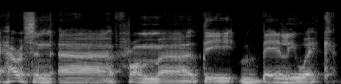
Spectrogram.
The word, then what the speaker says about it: Bailiwick: That was Sai Harrison uh from uh the Bailey Wick. Bailey Wick. Uh that first I really matters a lot. Apparently, it's a pet peeve of people from Jersey if you pronounce it Baliwick, which is what I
